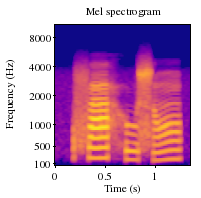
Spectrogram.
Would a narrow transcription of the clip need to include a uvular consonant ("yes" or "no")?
no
